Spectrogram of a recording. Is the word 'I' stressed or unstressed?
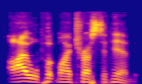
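unstressed. The word I is said without stress. The speaker calls it wrong. "So it's not"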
